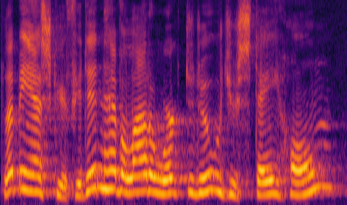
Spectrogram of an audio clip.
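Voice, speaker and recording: An American man reads a sermon aloud to a congregation, speaking deliberately with pauses for emphasis and rhetorical questions. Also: high-pitched. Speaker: lay reader delivering a sermon.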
